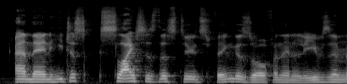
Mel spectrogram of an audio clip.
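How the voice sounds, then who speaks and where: This man speaks with a non-native accent at a fairly quick pace and a medium pitch. The recording is very clean, with a silent background. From South Africa. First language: not English. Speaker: podcast host, film reviewer. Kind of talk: casual solo movie review podcast. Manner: casual, halting with fillers.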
